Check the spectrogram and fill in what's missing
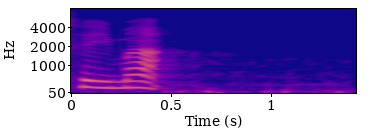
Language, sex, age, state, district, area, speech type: Bodo, female, 45-60, Assam, Kokrajhar, urban, read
